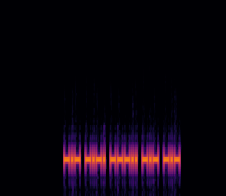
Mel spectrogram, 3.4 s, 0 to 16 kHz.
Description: Morse code, heard as a keyed tone, about 46 wpm, 700 Hz. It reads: KC8KK
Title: USA Call Signs - 5 Characters - Repeated 2x - 45wpm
